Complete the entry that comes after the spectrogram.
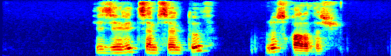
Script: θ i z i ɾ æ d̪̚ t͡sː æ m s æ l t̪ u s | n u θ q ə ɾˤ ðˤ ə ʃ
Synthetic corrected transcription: θ i z i ɾ i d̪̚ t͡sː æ m s æ l t̪ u θ | n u s q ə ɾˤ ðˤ ə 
